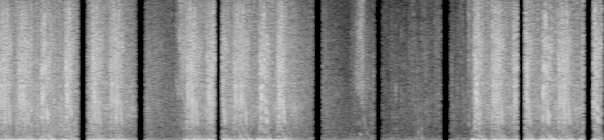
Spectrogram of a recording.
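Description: Plasma weapons fire in rapid bursts.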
